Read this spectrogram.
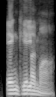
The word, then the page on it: angioma: American English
